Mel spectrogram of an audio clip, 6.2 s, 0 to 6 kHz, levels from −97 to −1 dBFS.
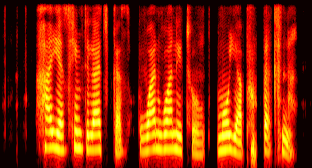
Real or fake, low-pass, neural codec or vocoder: fake; 5.4 kHz; codec, 24 kHz, 1.2 kbps, DualCodec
